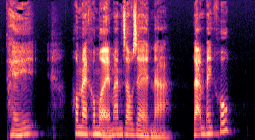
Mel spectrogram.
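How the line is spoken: Giggling. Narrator (Vietnamese): Trang cười khúc khích

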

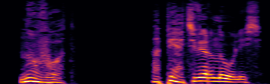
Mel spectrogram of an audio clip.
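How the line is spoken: Sighing. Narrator (Russian): вздохнула девушка

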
